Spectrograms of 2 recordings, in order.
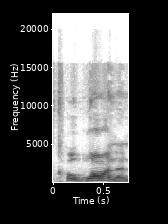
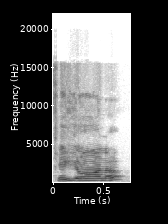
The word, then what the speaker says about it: Kawana: Her name is Kawana, not Kayana. And now all the other stuff, her name is Kawana, and she wears it proudly.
